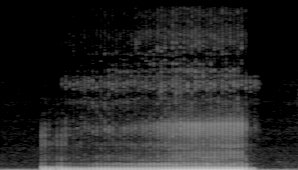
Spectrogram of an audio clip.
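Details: Sleeping French bulldog with IVDD snoring at naptime: one long, rough, fluttering snore under three seconds, growing louder toward the end, typical of a short-nosed dog.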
